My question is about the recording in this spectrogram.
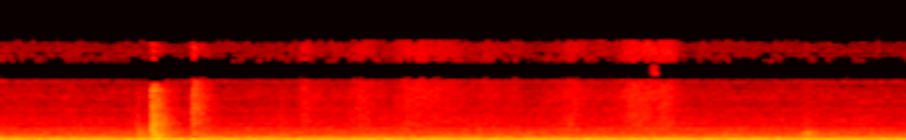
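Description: Steady mechanical hum of commercial restaurant kitchen equipment, with a faint click at the start and another about a second in.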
